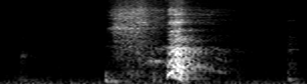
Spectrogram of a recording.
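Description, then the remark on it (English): A single short, loud burp bursts out, rough and throaty, lasting under a second, followed by a faint breath and quiet. “Is that burp included?”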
